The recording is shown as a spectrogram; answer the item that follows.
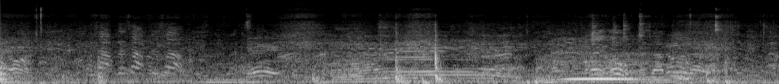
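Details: Enraged giant cow being loaded under a tree; a single clear arched moo rises and falls near the end amid a mix of shouting voices, clatter and low engine noise.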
